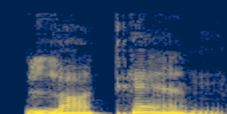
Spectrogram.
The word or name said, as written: latene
